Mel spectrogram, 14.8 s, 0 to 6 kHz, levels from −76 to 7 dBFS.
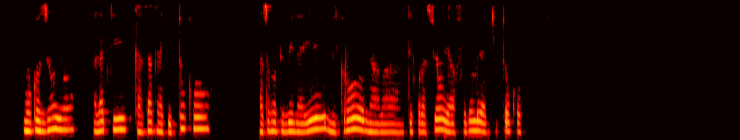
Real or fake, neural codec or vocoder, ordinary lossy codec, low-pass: real; none; Opus, 32 kbps; 5.4 kHz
